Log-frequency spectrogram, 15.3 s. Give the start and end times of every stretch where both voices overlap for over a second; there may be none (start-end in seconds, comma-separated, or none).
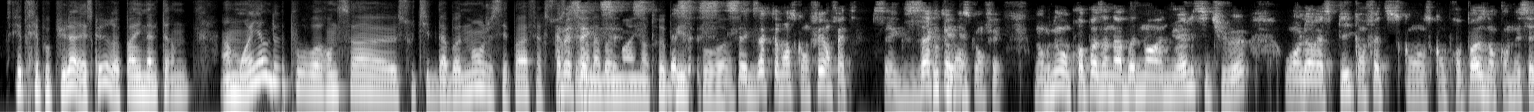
5.6-7.4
